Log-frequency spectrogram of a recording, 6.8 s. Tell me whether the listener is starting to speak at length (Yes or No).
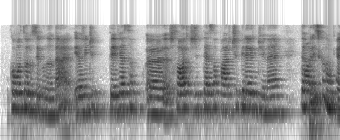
No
